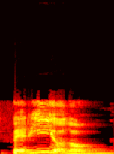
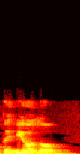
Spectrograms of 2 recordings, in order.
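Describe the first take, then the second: First: "Período" as pe-RÍ-o-do; stress on the I. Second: "periodo" as pe-RIO-do; stress on the O. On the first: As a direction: break "Período" after a strong RÍ. ("Período" con acento en RÍ) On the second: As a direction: glide IO together in "periodo", weight on the O. ("periodo" con acento en RIO) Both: Shown as a demonstration. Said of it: "palabras con doble acentuación".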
